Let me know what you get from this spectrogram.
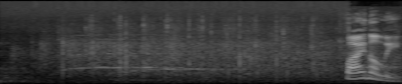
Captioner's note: applause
